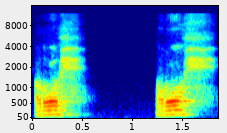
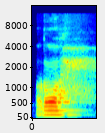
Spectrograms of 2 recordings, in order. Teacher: ro ini tebal ro. Nah, ha tipis.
